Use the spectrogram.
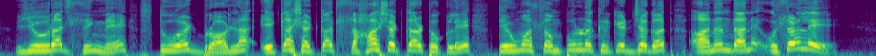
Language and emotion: Marathi, happy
